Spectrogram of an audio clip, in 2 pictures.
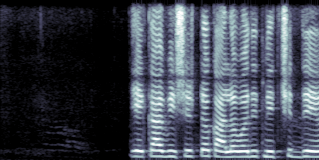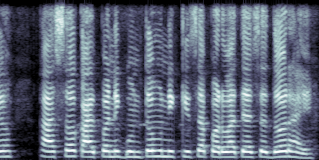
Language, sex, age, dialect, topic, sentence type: Marathi, female, 18-24, Varhadi, banking, statement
